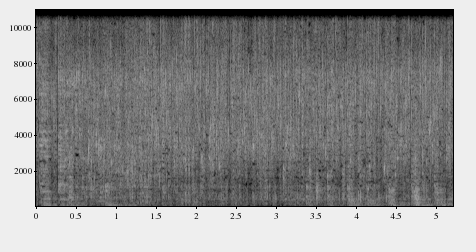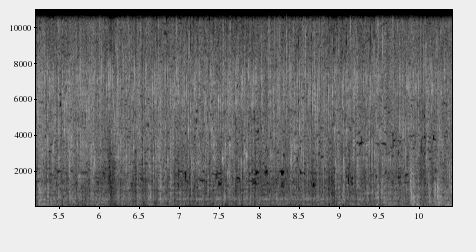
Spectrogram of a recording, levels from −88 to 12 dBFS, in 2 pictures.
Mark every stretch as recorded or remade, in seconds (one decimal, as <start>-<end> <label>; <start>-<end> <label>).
0.0-10.4 recorded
